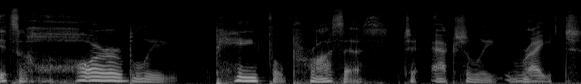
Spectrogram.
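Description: Very slowly, a woman with a Brooklyn accent speaks at a very deep, low pitch in a dark, mellow tone. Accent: Brooklyn New York. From Brooklyn, New York (South Brooklyn near Coney Island). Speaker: photographer and author. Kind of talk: interview.

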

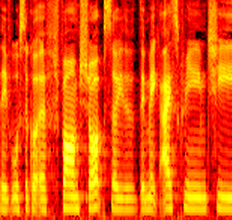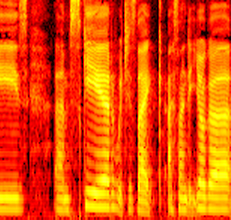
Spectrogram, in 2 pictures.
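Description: In a very clean recording with a silent background, a woman speaks with a very deep, low pitch in a monotone, flat intonation. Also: moderate pace. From Germany. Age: 20s. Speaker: DJ. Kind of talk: casual chat.

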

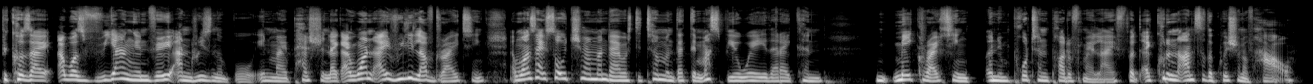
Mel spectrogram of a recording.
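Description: Words come out at a very fast pace. Behind them the background is silent, the recording very clean. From Zimbabwe. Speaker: author. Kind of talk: interview.

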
